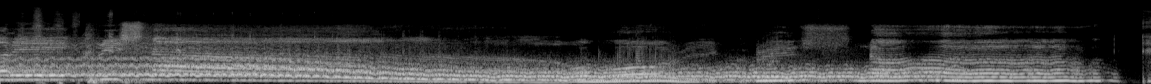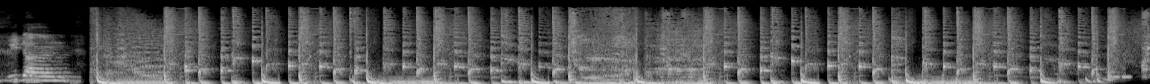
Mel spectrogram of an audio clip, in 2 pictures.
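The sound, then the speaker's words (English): A voice chants the phrase "Hare Krishna" drenched in a tape-style space echo delay, repeats smearing and trailing off, before loud, dense rhythmic music abruptly takes over for the rest. “Say it one more time, with the echo, with the space echo.”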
